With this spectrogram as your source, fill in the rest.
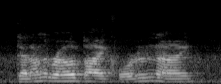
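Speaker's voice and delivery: usual speaking voice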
